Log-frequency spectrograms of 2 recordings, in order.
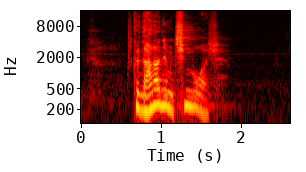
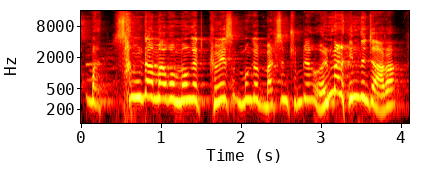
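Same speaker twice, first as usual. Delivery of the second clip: indignant husband; 6 semitones higher, 5 dB louder than usual. Retold or imitated. Husband's retort continues.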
